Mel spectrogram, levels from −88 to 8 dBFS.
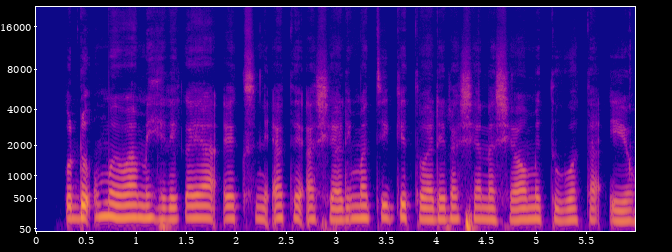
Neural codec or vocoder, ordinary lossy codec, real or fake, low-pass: vocoder, 44.1 kHz, 128 mel bands, Pupu-Vocoder; none; fake; none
